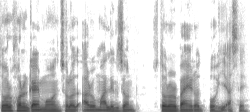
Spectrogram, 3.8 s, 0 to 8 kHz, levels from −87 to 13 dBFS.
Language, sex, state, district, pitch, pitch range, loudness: Assamese, male, Assam, Kamrup Metropolitan, 100 Hz, 95-110 Hz, -18 LUFS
